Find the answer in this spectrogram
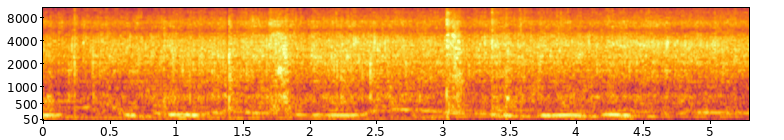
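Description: Pieces of boiled beef skin with onion and ginger sizzling in a metal wok while a spatula stirs them, with a few sharper scrapes of the spatula against the pan.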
